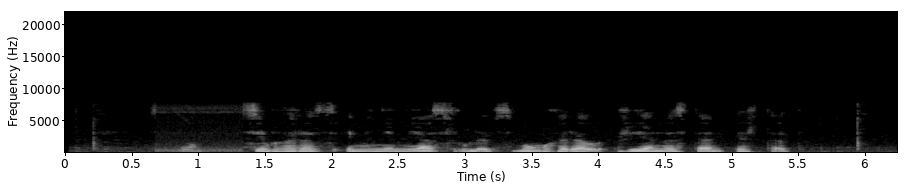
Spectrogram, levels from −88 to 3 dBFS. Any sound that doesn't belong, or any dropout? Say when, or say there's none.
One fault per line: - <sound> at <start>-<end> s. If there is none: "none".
- chirp at 0.9-1.1 s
